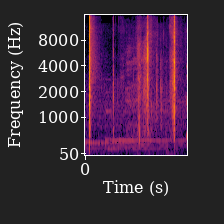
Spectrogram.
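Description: A toy pump-action gun firing, with sharp snaps: a loud one right at the start and two more about a second in, plus a few fainter clicks. Background music runs underneath.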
